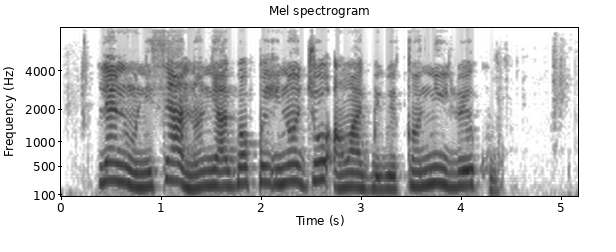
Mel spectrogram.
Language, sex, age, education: Yoruba, female, 15-29, tertiary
